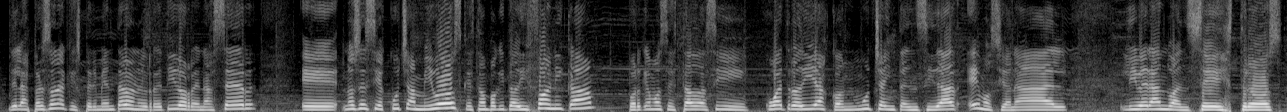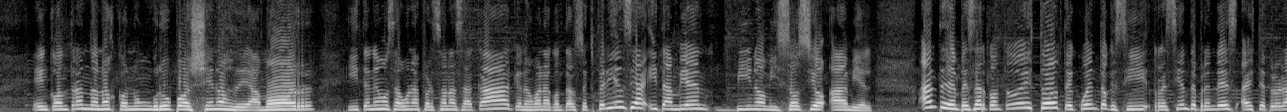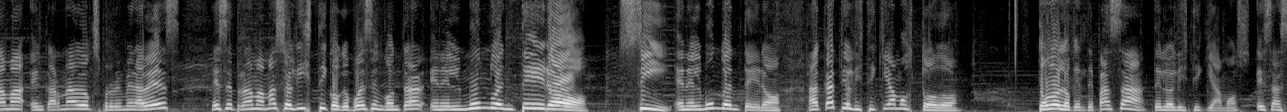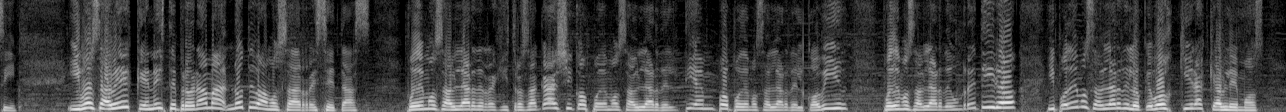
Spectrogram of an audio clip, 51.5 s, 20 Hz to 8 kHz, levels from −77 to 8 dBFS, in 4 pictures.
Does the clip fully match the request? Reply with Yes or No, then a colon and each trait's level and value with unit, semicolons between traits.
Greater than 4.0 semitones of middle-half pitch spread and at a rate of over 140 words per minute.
Yes: average, 4.4 semitones; average, 175 wpm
